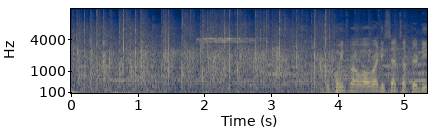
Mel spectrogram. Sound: crowd members clapping

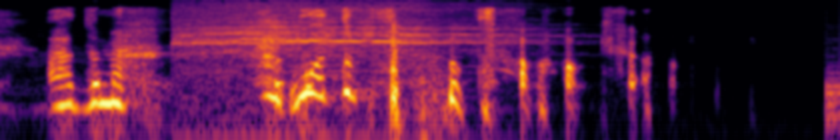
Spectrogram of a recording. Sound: crying

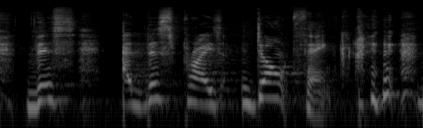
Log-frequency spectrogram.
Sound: laughter

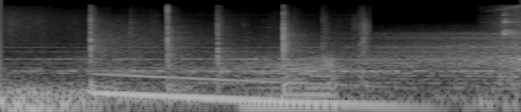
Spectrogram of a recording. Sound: slow dramatic music; ball bouncing

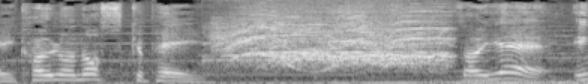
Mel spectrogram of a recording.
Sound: speaking nonsense; people cheering

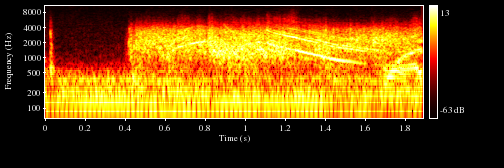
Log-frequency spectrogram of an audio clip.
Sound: gunshot

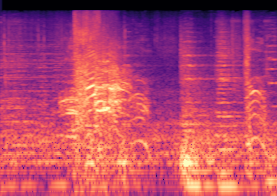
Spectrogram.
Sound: screams

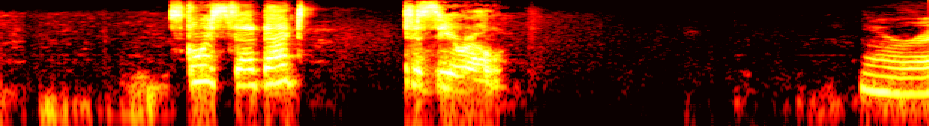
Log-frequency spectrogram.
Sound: voiceover

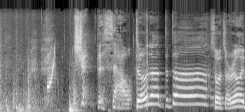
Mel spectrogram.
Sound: vocalizes

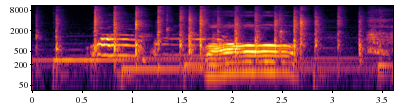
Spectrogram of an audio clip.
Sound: claps at this point

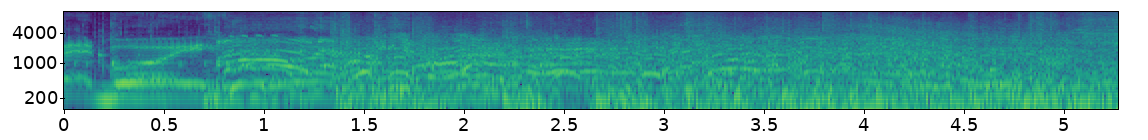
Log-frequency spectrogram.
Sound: yelling

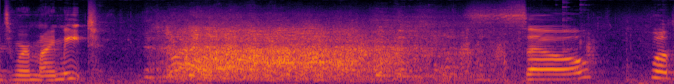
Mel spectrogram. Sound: background laughter

